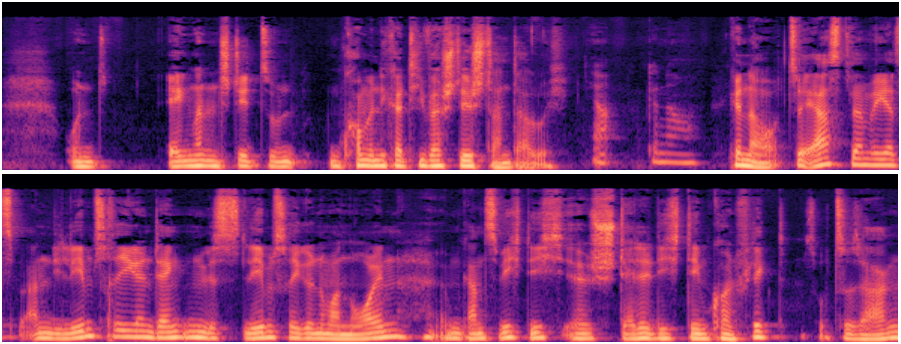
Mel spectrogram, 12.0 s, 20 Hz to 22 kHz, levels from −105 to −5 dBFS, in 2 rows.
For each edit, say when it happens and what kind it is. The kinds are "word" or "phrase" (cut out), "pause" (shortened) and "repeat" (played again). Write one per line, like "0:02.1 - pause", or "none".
0:03.8 - pause
0:04.7 - pause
